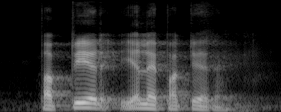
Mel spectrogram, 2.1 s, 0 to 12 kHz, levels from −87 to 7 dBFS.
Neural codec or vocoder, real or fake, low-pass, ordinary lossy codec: codec, 24 kHz, 1.2 kbps, DualCodec; fake; none; none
